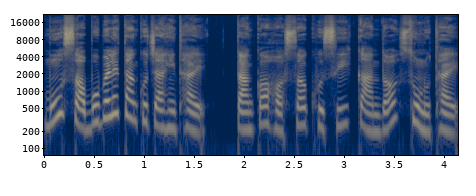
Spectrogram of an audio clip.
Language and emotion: Odia, neutral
